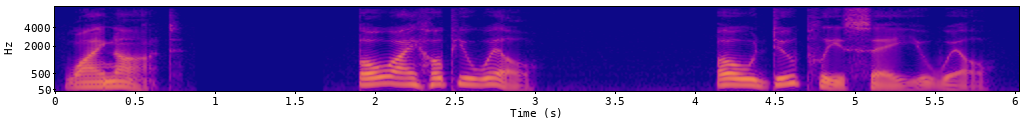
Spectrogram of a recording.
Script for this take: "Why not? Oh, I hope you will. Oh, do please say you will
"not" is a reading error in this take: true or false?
false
